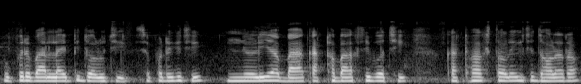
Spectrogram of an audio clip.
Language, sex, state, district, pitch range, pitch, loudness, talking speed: Odia, male, Odisha, Nuapada, 165-175 Hz, 165 Hz, -14 LUFS, 195 wpm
